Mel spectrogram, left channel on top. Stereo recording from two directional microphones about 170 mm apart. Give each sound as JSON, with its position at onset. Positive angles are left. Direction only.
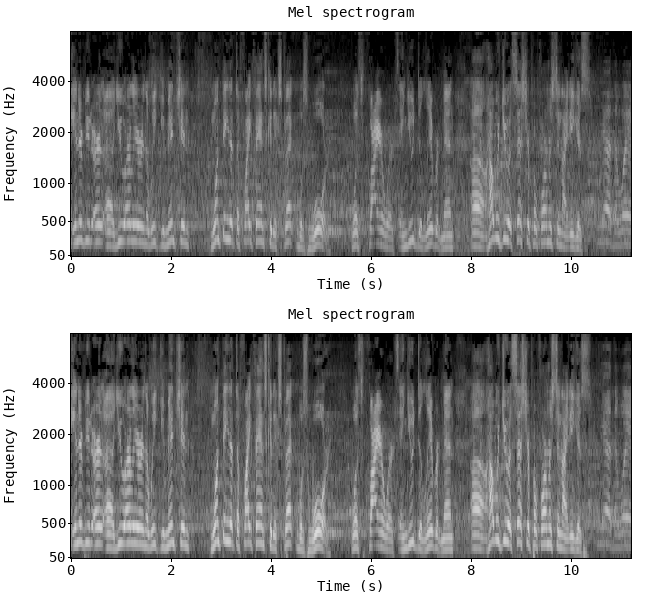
{"t": 0.0, "sound": "a man's voice", "side_deg": -35}
{"t": 8.0, "sound": "speech", "side_deg": -20}
{"t": 8.5, "sound": "a man's voice", "side_deg": -45}
{"t": 10.6, "sound": "speech", "side_deg": -10}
